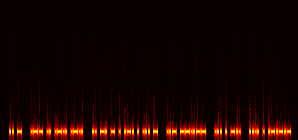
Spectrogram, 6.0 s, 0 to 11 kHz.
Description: Morse code, heard as a keyed tone, about 46 wpm, 700 Hz. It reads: IT WILL INTEREST U, SED HE.
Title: Sentences from Top 400 Words and Abbreviations 45wpm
